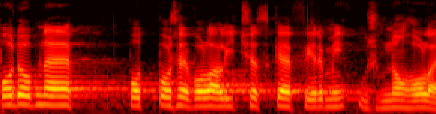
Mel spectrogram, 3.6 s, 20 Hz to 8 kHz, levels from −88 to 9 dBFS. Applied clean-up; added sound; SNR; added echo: none; none; none; none.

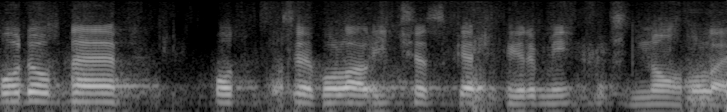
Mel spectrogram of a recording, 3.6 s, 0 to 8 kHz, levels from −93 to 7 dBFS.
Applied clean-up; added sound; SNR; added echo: neural separator model SepFormer DNS4.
